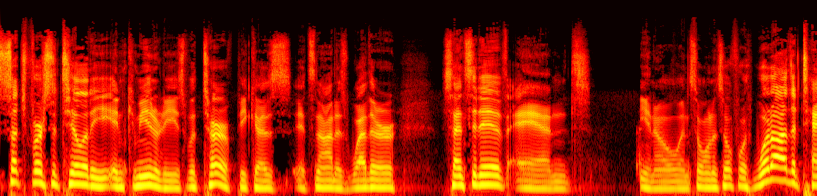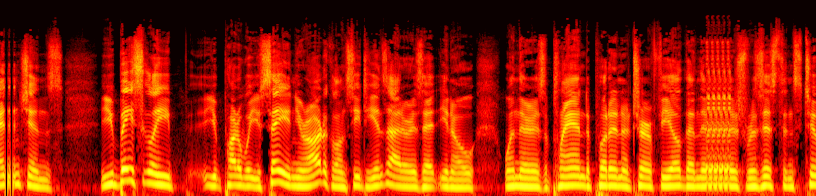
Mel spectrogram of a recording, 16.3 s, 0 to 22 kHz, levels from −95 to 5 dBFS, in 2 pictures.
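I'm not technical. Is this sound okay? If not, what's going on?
No, not quite. This speech has two spots with repeated frames: a small chunk of audio, about 52 ms, gets played again right after itself, so it stutters. After "forth what are the", at 8.22 to 8.32 s, the chunk repeats twice, adding about 0.1 s. After "in a turf field", at 15.22 to 15.48 s, it repeats five times, adding about 0.26 s. This usually happens when a piece of the compressed file got written or sent more than once.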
